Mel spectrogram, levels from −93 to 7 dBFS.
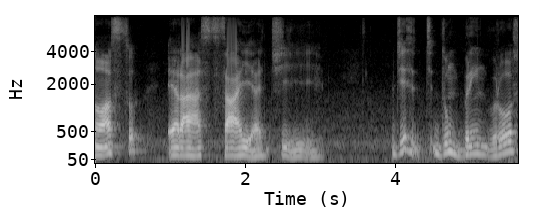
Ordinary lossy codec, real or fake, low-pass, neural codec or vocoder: none; real; none; none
